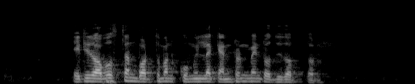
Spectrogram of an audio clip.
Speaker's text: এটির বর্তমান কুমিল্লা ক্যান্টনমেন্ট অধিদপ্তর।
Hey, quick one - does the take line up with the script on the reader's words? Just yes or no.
no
